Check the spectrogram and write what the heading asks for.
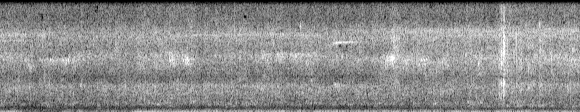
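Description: Shallow rocky stream trickling steadily, under a low rumble on the microphone, with one sharp click about six seconds in.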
